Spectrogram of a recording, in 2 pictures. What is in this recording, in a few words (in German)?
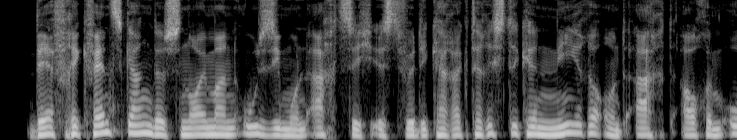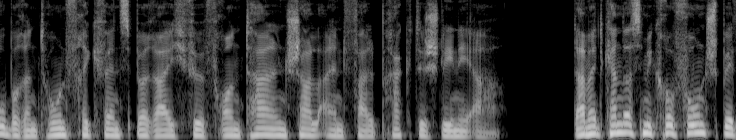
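erklarfilm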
